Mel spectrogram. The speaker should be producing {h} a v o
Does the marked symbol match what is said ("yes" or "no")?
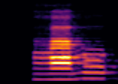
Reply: no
